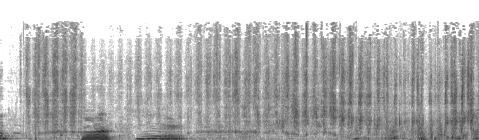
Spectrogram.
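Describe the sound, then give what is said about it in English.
Steady scrubbing of a toothbrush against teeth, a rapid rhythmic rasp running throughout, with a brief muffled vocal sound near the start. “All right, that's the end of the toothbrush bit.”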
